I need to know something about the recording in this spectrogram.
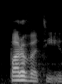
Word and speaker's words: Parvati: So he is the son of two deities, Shiva and Parvati. Parvati, there we go.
